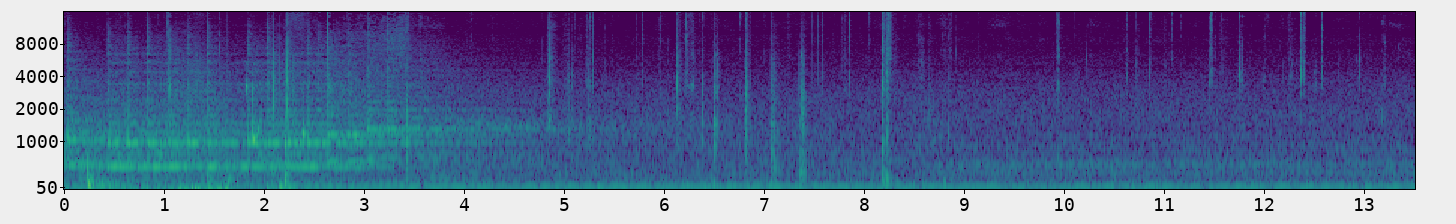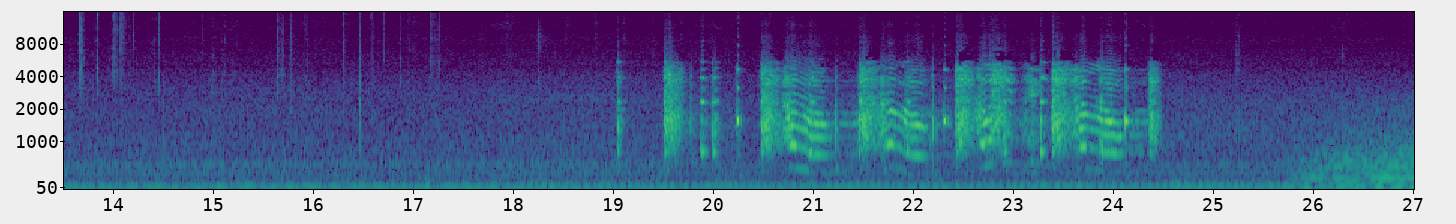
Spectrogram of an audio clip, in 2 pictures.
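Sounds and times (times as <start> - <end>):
plastic parts being handled: 1.0 - 2.6, 4.7 - 17.5.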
